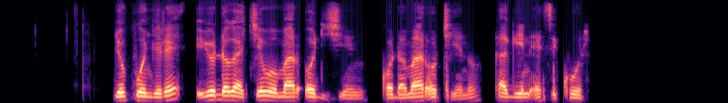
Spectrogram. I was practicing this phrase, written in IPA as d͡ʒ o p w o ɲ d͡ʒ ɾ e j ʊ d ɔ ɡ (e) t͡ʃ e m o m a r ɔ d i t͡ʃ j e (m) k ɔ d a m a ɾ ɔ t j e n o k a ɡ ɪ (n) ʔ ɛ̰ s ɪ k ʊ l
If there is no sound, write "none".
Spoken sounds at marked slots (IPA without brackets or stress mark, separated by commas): a, ŋ, n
